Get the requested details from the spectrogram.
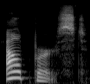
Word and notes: outburst: áutbə̀ːrst; アウトバースト

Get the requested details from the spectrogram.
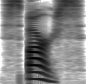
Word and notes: sparse: spάːrs; スパース

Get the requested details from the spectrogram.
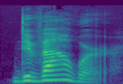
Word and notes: devour: diváuə r; デヴァウワ

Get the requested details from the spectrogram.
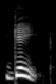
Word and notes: gape: ɡéip; ゲェイプ

